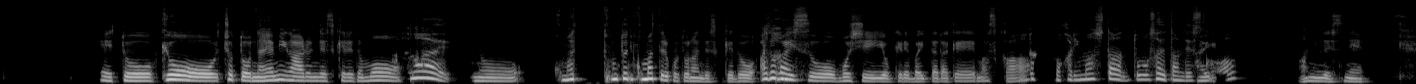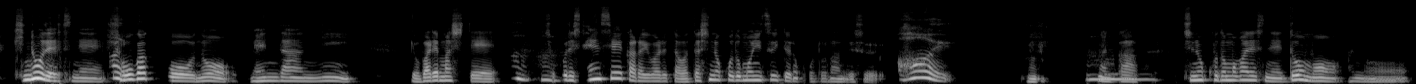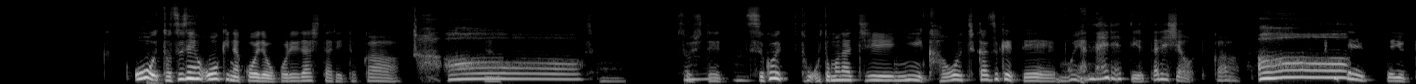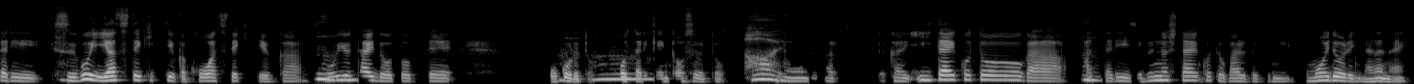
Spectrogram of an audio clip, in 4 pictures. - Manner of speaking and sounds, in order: other background noise; drawn out: "ああ"
- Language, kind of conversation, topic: Japanese, advice, 感情をため込んで突然爆発する怒りのパターンについて、どのような特徴がありますか？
